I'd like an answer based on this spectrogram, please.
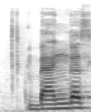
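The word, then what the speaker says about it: Bangus: this is there is एन बंगस या बांगस जो भी आपको बोलना है बंगू उस बोलना है जो भी बोलना है बस स्पेलिंग याद रखना देयर इज अ बंगस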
